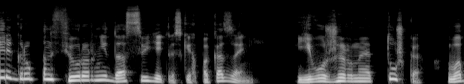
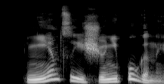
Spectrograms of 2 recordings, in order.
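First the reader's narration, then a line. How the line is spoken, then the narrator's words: Plain. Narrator (Russian): сказал он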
